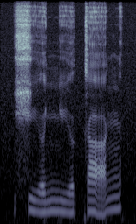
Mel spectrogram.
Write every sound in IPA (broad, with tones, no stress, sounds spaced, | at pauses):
x i˧˩ ə̯ ɲ i˧˩ ə̯ k a̰˧˥ ŋ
